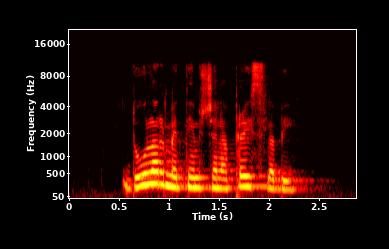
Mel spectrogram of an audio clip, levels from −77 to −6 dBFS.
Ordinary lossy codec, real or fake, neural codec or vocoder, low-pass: none; real; none; 10.8 kHz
